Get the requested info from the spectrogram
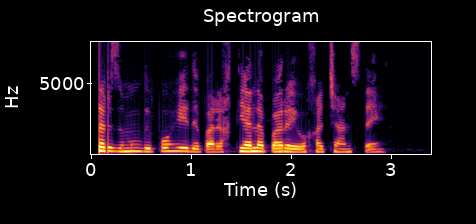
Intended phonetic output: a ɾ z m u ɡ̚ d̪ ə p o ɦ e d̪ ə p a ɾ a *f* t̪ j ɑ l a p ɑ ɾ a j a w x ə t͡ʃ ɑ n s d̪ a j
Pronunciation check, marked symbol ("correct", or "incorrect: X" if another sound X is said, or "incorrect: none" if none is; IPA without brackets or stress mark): incorrect: x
